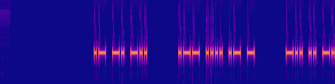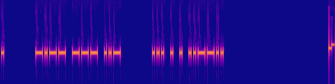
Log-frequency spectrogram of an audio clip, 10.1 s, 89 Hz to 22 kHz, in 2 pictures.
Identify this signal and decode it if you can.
Morse code, heard as a keyed tone, about 36 wpm, 700 Hz. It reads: AND WHAT DID YOU SEE?
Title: 2x Word-Spacing - Sentences from Top 100 Words - 35wpm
